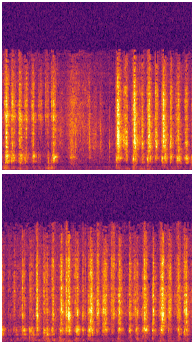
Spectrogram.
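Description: A wooden stylus scratches continuously across the lower motif of a flat, black-coated scratch-art paper card. It makes dense, rapid scraping strokes with a bright, high, rasping texture and almost no low end. The strokes ease off briefly for a softer stretch before resuming in quick rhythmic bursts.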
